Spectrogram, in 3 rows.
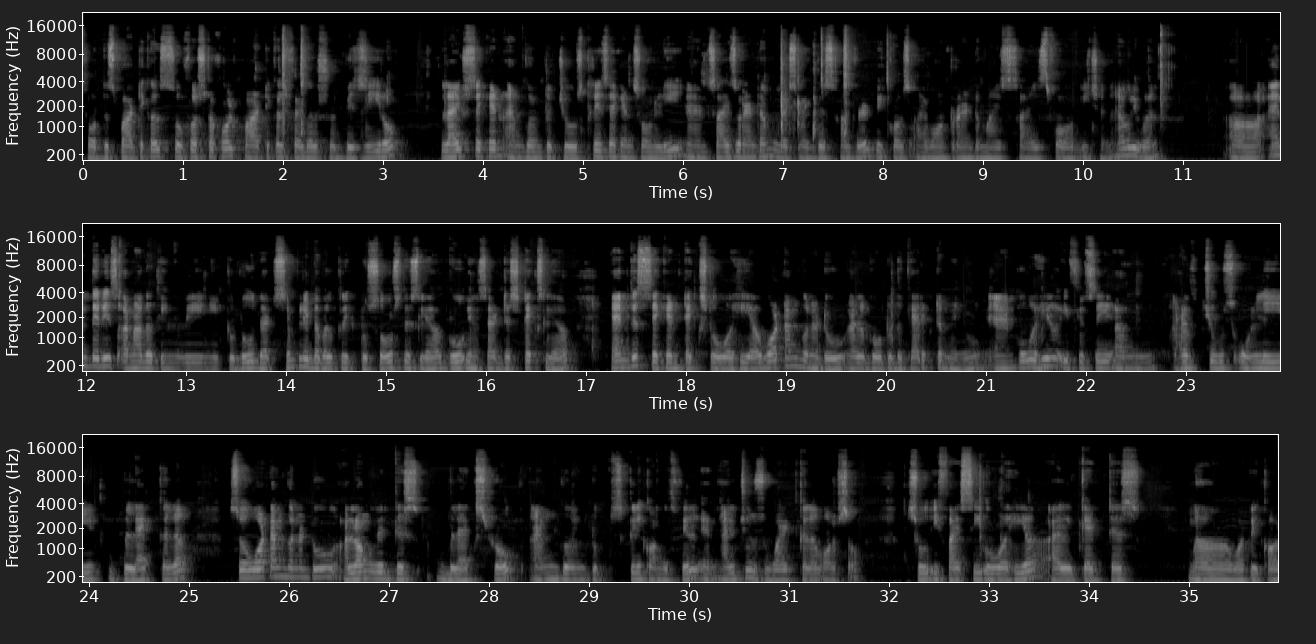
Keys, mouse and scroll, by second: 1.3 click, 1.9 Return, 2.8 click, 6.4 click, 7.4 Return, 10.0 click, 10.6 space, 13.1 click, 20.0 click, 28.8 click, 33.0 space.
